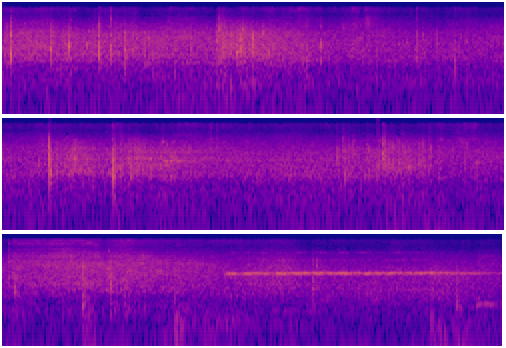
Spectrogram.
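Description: Ice hockey practice on an indoor rink: skate blades scraping and carving the ice, with several sharp cracks of sticks striking the puck. Near the end a steady high whistle-like tone sounds for about two seconds.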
